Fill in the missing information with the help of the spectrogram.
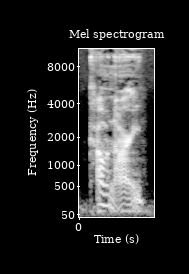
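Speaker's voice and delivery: ordinary delivery, nothing marked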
